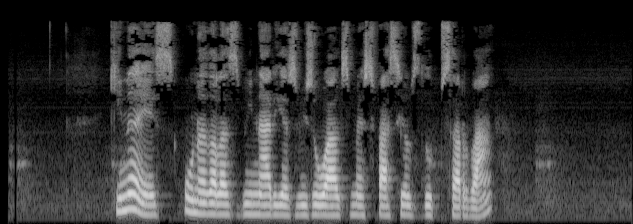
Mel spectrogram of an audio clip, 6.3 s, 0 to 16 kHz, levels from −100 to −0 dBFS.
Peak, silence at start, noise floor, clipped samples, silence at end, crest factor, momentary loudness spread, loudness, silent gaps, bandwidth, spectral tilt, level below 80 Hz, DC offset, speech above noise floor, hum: -6 dBFS; 1.1 s; -62 dBFS; under 0.1%; 1.4 s; 20 dB; 8 LU; -23 LUFS; none; 11.5 kHz; -4.5 dB/octave; -76 dBFS; under 0.1%; 39 dB; none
